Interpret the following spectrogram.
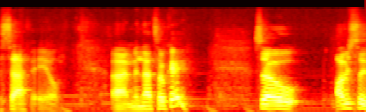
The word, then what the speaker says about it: Safale: actually fermented faster than the safe or sap ale i've been saying it wrong the saphale and that's okay so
